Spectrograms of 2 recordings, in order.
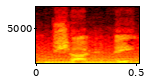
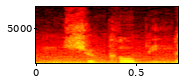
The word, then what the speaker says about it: Shakopee: Shakopee. – Mm-hmm. It's Shakopee. It's a Native American name, sure. – And it's very important that you get it right. – It is. – He goes, Shakopee, the phones ring.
